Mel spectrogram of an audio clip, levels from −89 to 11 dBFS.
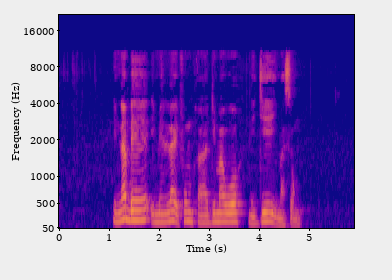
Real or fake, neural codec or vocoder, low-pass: real; none; 10.8 kHz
